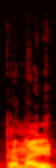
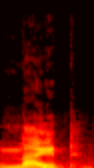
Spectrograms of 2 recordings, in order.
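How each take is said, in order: First: The word starts with a k sound. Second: The word starts with an n sound. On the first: The speaker calls it wrong. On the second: The speaker calls it right.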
